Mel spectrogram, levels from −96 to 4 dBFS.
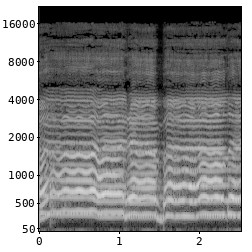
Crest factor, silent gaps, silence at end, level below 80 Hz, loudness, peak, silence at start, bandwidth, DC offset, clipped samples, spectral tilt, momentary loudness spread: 12 dB; none; 0 s; -64 dBFS; -17 LUFS; -6 dBFS; 0 s; 17 kHz; under 0.1%; under 0.1%; -2.5 dB/octave; 4 LU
